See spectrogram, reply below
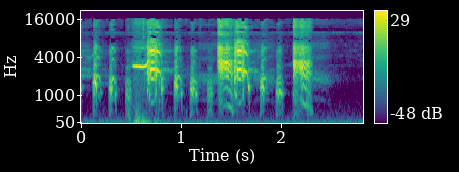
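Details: Grey francolin giving a quick run of harsh, clucking notes interspersed with a brief high whistle and a few louder, rasping bursts, with no other clear sounds.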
